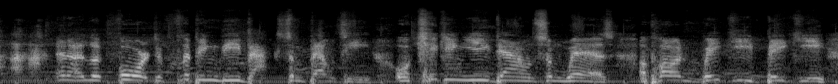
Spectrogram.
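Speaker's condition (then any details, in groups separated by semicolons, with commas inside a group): No condition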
